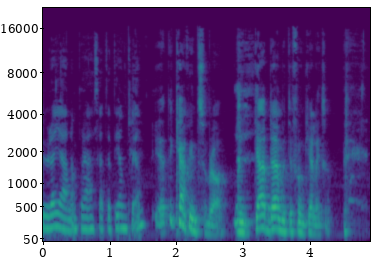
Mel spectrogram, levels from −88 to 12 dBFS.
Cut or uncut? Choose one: uncut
